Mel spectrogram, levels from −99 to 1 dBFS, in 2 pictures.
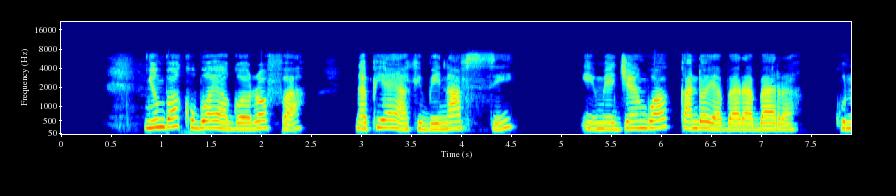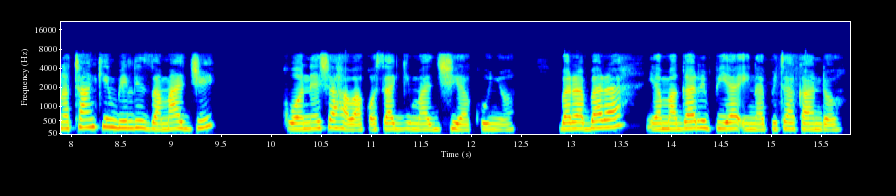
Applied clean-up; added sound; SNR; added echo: none; none; none; none.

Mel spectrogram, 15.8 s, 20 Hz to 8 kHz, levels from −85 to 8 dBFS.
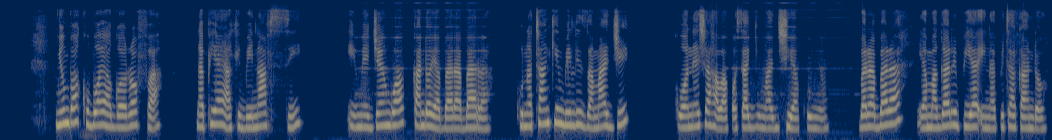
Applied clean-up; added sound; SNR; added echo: neural separator model SepFormer DNS4.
